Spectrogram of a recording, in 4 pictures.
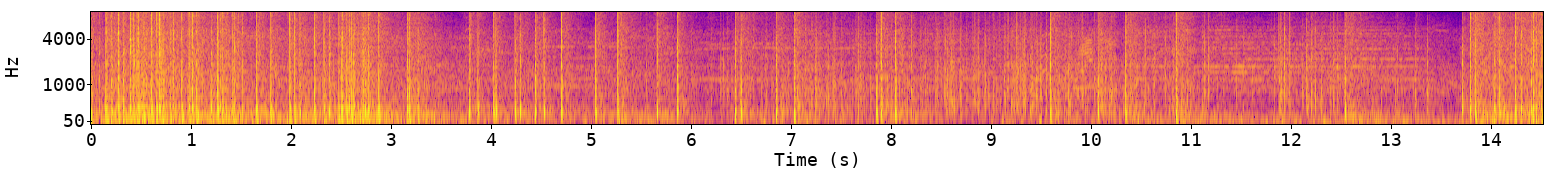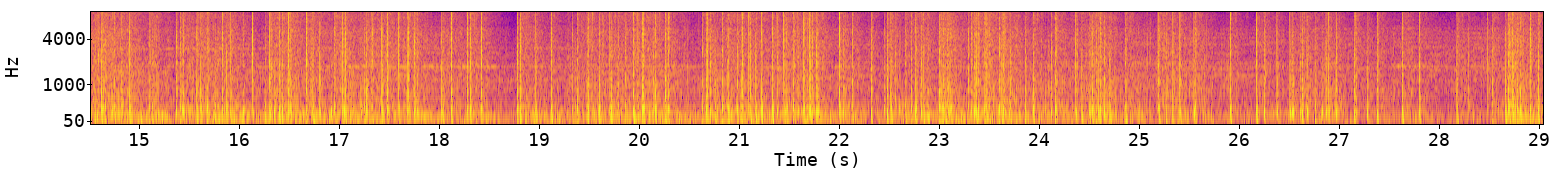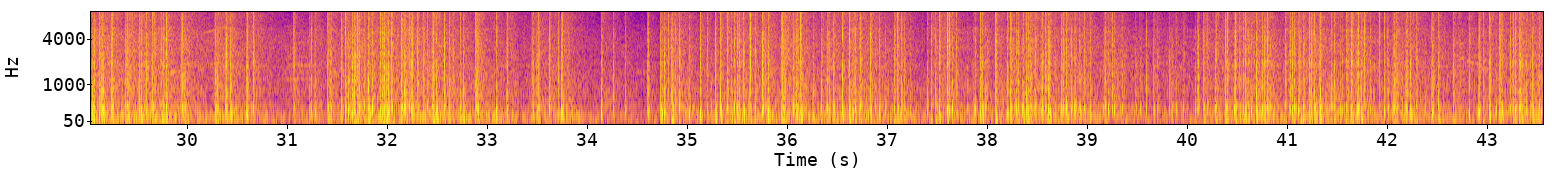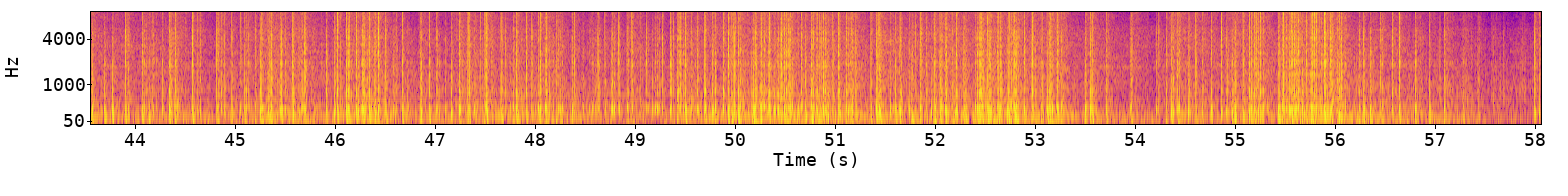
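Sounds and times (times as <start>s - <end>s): fireworks booming: 0.0s - 58.0s.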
